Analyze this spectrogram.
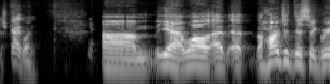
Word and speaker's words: Chicagoan: You say it really quickly with the accent. That sounds right. Chicagoan.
